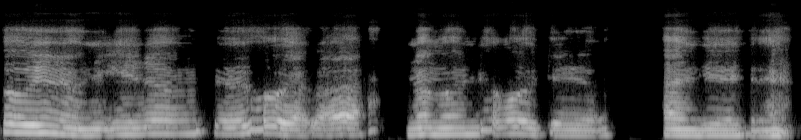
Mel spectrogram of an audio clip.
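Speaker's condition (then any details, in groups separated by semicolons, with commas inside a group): Cerebral palsy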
